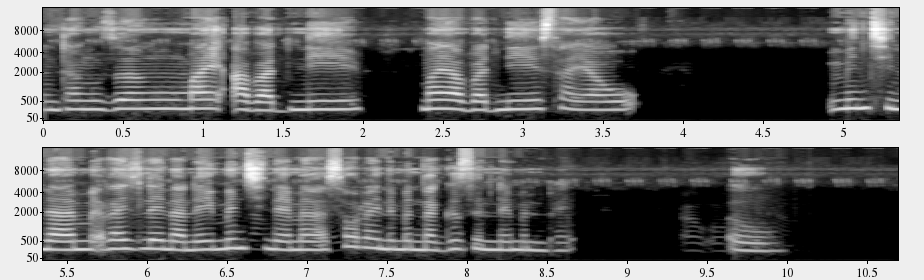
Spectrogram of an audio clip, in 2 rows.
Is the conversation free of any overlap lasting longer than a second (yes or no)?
no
